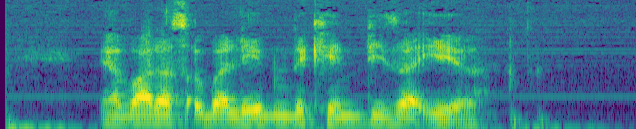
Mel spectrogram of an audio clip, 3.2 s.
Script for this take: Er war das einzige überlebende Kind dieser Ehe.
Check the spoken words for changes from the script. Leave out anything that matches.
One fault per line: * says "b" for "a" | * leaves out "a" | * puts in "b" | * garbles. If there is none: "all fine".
* leaves out "einzige"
